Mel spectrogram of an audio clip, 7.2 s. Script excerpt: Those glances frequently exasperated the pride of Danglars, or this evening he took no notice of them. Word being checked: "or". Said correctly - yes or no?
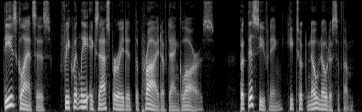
no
